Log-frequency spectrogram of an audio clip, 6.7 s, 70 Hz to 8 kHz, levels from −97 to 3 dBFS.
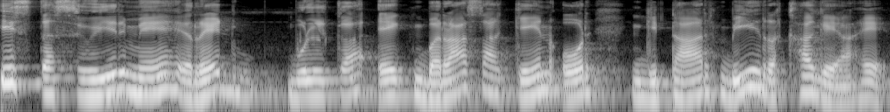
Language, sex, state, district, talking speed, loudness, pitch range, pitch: Hindi, male, Arunachal Pradesh, Lower Dibang Valley, 145 wpm, -16 LUFS, 130-160 Hz, 140 Hz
